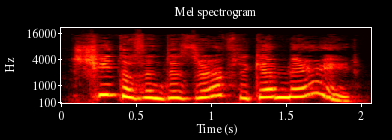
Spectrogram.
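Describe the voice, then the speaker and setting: A woman's voice: extremely high pitch, expressive, normal speed, dark tone, voice pushed up. A woman voicing a vain, spiteful young woman who was once the most popular girl at school, talking down to an old classmate. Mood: scornful. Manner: condescending, insulting, bossy. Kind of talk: animated story dialogue.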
